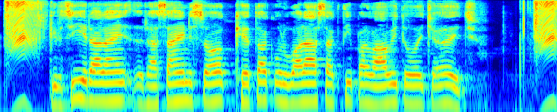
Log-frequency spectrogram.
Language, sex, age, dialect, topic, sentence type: Maithili, male, 18-24, Southern/Standard, agriculture, statement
